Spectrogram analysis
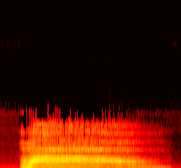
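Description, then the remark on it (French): A single long, rough growl held for about three seconds, loud and harmonic, sinking slightly in pitch before cutting off, most likely a human voice imitating a big tiger in a children's story. “C'est un tigre, un gros tigre.”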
